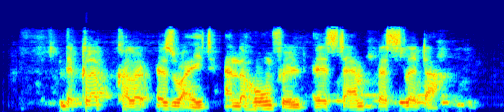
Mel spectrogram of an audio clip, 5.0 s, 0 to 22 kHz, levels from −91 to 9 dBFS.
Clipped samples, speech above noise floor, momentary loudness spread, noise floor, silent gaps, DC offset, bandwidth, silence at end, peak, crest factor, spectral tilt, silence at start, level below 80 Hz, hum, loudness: under 0.1%; 23 dB; 9 LU; -38 dBFS; none; under 0.1%; 8.4 kHz; 0.3 s; 0 dBFS; 16 dB; -2.5 dB/octave; 0.5 s; -58 dBFS; none; -15 LUFS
